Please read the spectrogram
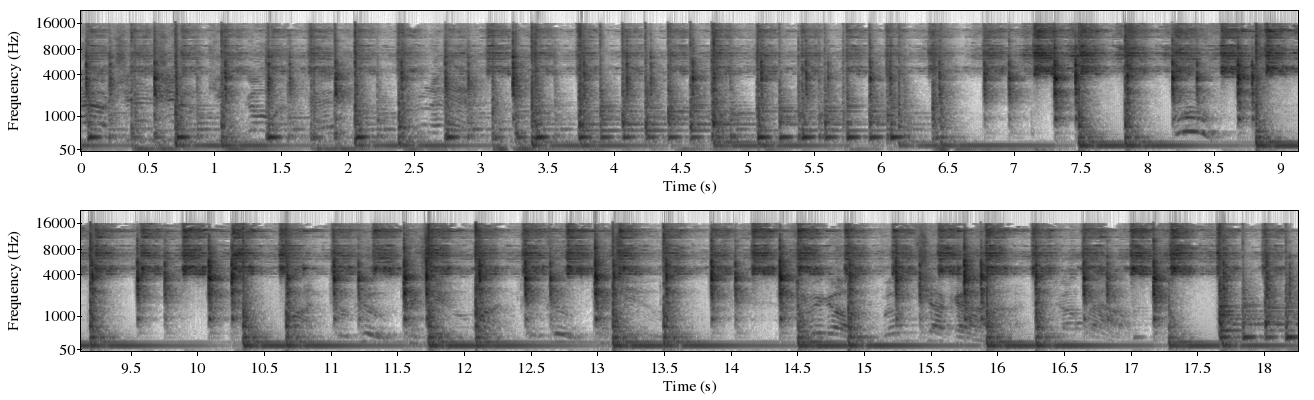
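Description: Two hand-played djembes and a djun djun (dundun) struck with sticks, playing a steady interlocking rhythm together. About seven seconds in, the djembes drop out, leaving the djun djun's low, evenly repeating notes and stick clicks, and the djembes come back in near the end.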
